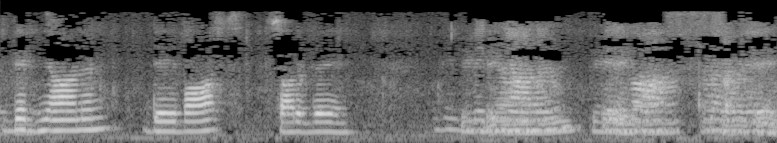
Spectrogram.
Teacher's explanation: So there's another where the anuswara takes the dental nasal.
